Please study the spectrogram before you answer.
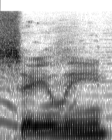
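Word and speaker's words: Céline: just keep it a buck I don't like pronouncing her name is saline I know that's how they say it in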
